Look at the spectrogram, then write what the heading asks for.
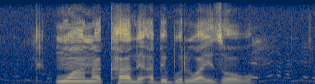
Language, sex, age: Tsonga, male, 24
